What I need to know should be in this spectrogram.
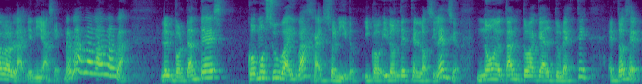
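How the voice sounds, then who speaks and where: A man's voice: on the high side, darkish tone, reverberant. A man teaching a class, explaining at length in a conversational way with many fillers and rhetorical questions to his students. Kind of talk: classroom lecture.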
